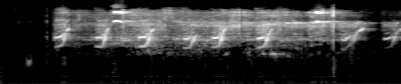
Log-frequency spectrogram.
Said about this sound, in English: It is a guinea pig. Oh my god. Oh, that's that one's actually like understandable.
